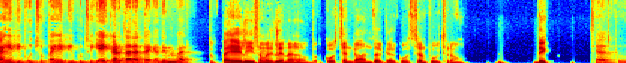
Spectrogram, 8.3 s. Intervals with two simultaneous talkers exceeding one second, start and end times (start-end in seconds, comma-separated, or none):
none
